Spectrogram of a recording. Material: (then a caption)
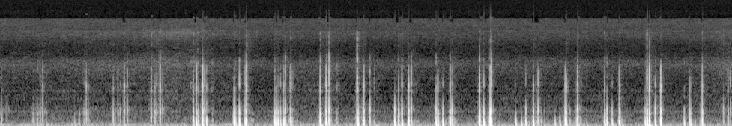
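Rubber. Fast fingertip tapping on a rubber iPhone case produces dull, low thuds in quick, uneven bursts. Each tap is short and dies away almost at once, with most of its weight in the deep bass and little brightness.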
